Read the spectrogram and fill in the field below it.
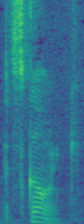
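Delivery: "It's going" breathed out quietly and unvoiced; casual muttered reply. Shown as a demonstration. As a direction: murmur "It's going" offhand. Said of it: "دقیقاً این ساختار همونه".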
